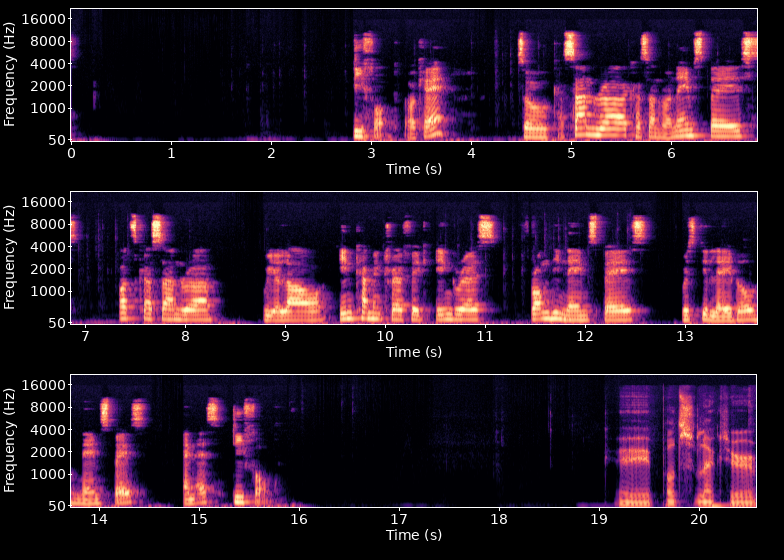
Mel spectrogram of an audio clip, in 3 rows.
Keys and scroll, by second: 0.0-14.7 typing.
